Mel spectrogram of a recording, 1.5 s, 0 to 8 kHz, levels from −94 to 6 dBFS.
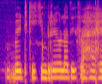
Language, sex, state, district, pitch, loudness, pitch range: Hindi, male, Chhattisgarh, Balrampur, 245 Hz, -13 LUFS, 240-250 Hz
